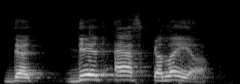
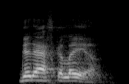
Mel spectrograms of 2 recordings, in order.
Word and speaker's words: didaskalia: The Greek word for doctrine is didaskaleia. Didaskaleia. And it's spelled D-I-D-A-S-K-A-L-I-A, and it's pronounced didaskaleia.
